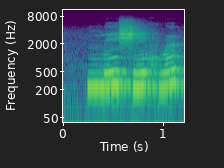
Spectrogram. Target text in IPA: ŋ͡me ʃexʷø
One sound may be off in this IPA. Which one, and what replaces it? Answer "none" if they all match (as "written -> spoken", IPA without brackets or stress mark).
ø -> œ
